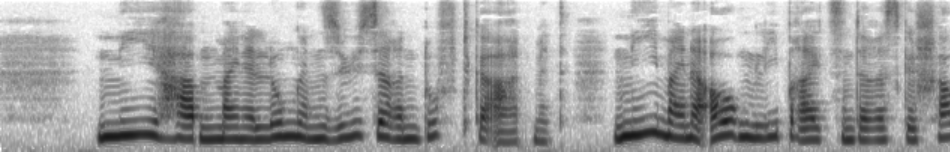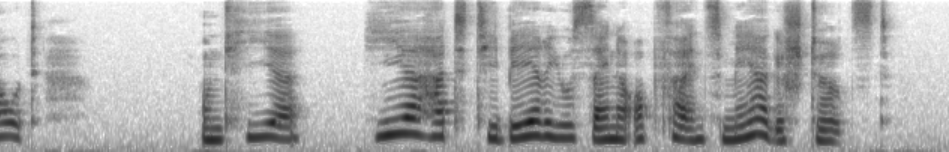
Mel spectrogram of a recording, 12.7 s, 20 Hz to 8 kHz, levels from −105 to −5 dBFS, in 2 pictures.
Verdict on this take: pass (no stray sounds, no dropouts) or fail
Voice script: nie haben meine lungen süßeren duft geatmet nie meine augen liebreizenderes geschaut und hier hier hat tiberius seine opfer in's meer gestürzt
pass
